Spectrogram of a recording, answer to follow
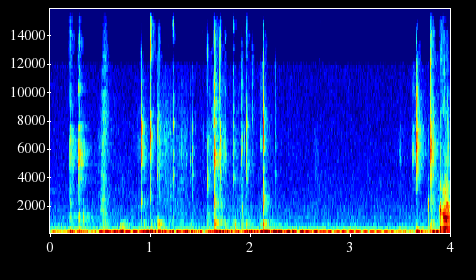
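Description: Typing on a computer keyboard: a quick, uneven run of faint key clicks.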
